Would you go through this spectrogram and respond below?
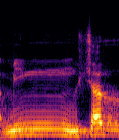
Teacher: نون ساکن کے بعد حروف اخفا کے 15 حرفوں میں سے شین آ رہا ہے، یہاں پر اخفا ہوگا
